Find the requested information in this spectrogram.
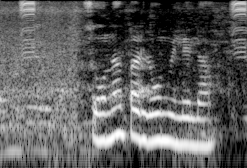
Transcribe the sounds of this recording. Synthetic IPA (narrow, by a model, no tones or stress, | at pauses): soːnapəɾloːnmɪlelaː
